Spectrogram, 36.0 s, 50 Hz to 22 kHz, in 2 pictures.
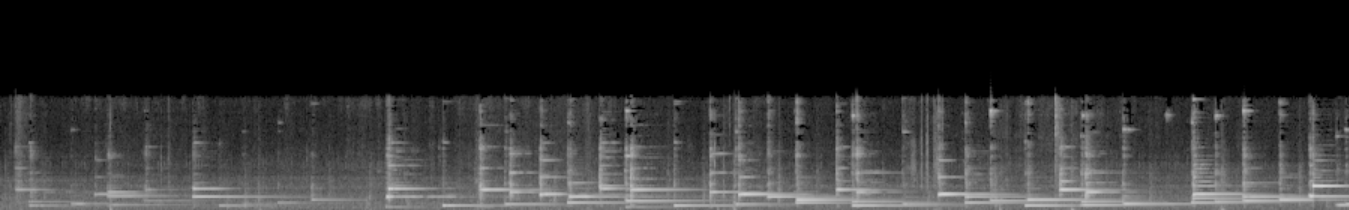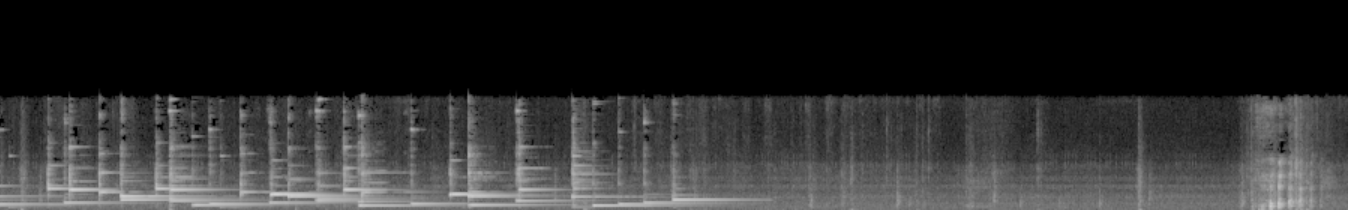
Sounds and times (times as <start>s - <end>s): Glockenspiel: 0.0s - 28.4s
Chime: 0.1s - 28.3s
Marimba, xylophone: 0.2s - 28.3s.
